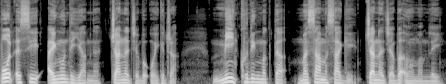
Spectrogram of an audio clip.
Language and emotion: Manipuri, neutral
